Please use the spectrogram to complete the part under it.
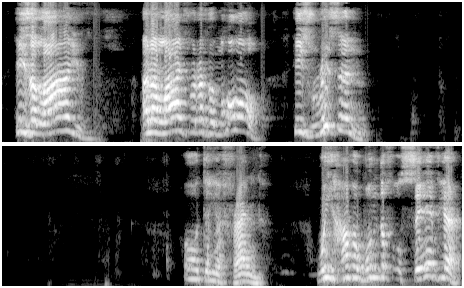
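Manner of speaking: joyful, exultant, rejoicing tone. Addressing dear friends after apologizing for shouting, shouting out joyfully. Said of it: "But how can you not shout out?".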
